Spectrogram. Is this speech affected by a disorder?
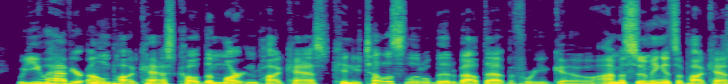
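No.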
